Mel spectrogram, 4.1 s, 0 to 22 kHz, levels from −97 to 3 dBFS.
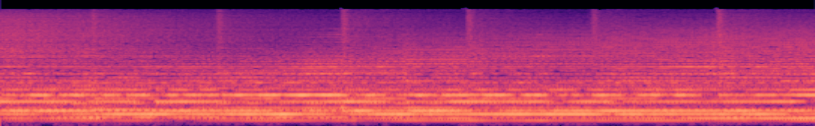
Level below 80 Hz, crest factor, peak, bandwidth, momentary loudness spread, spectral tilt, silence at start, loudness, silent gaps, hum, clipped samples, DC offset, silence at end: -66 dBFS; 12 dB; -6 dBFS; 16 kHz; 1 LU; -3 dB/octave; 0 s; -17 LUFS; none; none; under 0.1%; under 0.1%; 0 s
